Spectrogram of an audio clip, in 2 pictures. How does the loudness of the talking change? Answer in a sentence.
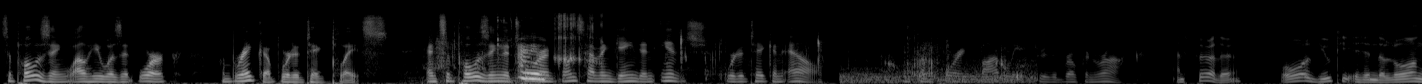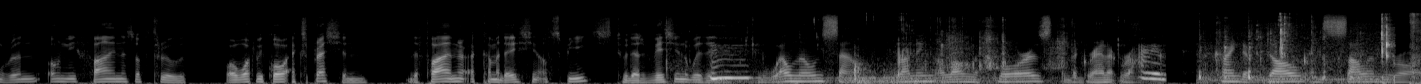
The volume of the talking goes down, then up.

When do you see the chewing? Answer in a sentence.
You can hear the chewing from 4.2 to 7.3 s, from 8.0 to 10.4 s and from 20.9 to 28.3 s.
